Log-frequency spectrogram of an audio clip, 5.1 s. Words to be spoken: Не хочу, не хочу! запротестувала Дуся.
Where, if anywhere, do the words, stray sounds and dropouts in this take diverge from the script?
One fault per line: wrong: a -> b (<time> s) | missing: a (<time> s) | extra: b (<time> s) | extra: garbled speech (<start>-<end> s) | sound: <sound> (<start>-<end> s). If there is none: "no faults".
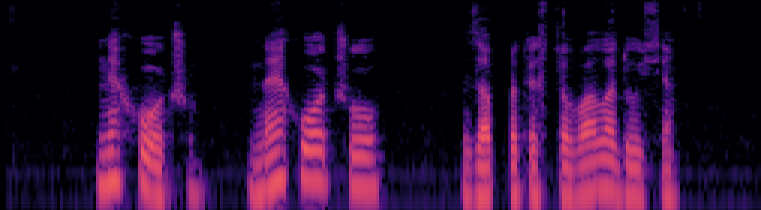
sound: dropout (3.3-3.4 s)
